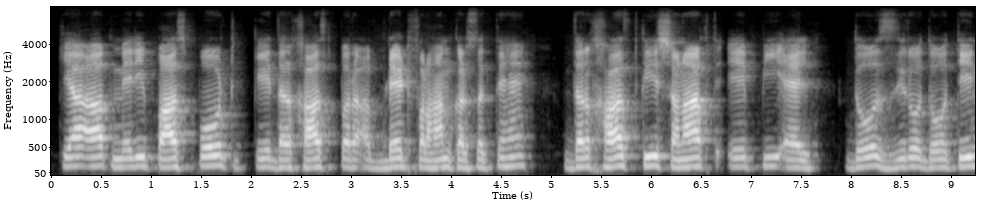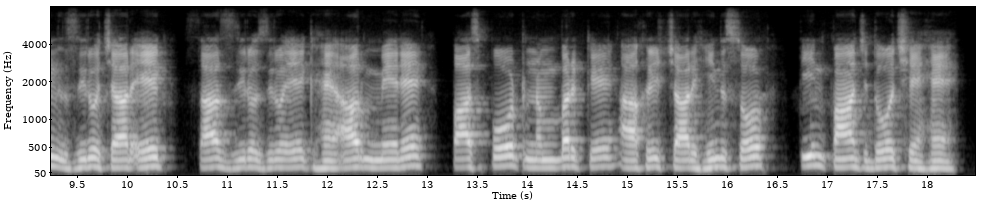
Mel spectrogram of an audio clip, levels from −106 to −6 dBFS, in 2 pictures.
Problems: none marked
